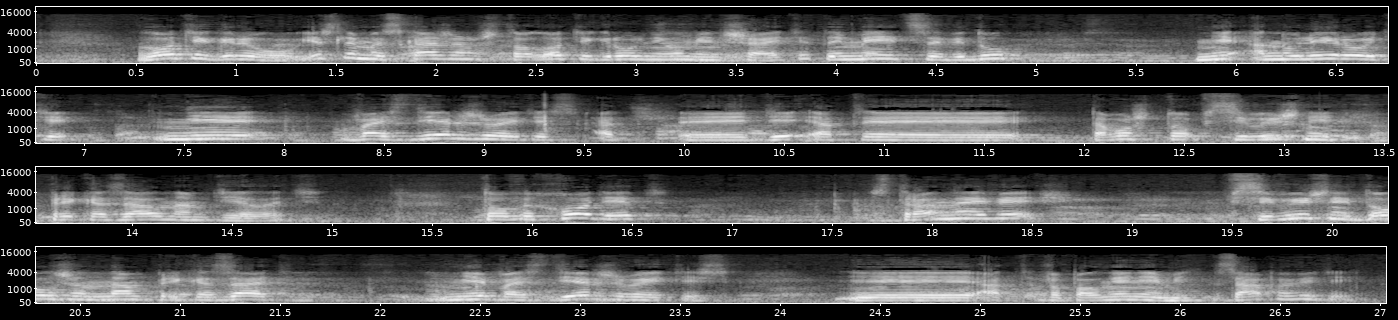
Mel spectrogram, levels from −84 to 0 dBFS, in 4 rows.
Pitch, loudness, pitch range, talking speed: 190 Hz, -14 LUFS, 160-210 Hz, 90 wpm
